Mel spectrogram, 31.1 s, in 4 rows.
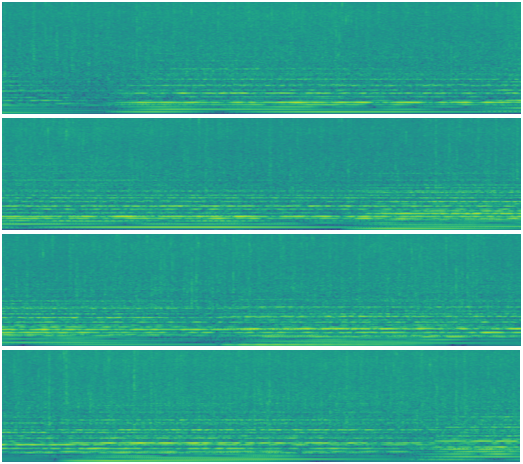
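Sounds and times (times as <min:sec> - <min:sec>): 
quiet rain: 0:00.0 - 0:31.1.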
